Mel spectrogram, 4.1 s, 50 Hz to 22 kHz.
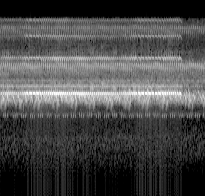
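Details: Bell crickets and crickets in Narita, Chiba Prefecture, Japan, recorded on a TASCAM Portacapture X8: a loud, rapid, pulsed high chirping trill, steady and layered with several bright tones, swelling twice, then dropping abruptly near the end.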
